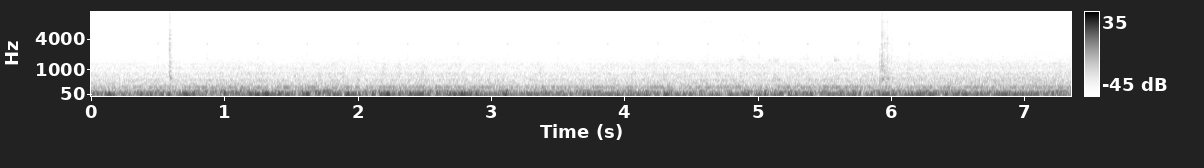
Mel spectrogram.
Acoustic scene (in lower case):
car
